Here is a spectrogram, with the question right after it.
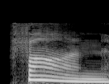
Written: fon

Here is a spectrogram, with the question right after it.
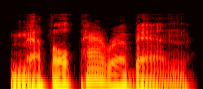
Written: methylparaben

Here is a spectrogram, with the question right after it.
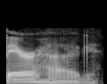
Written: bear-hug

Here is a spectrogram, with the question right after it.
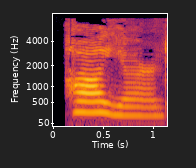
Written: haulyard

